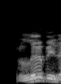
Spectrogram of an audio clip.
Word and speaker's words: Luebbe: Luebbe, that's right.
